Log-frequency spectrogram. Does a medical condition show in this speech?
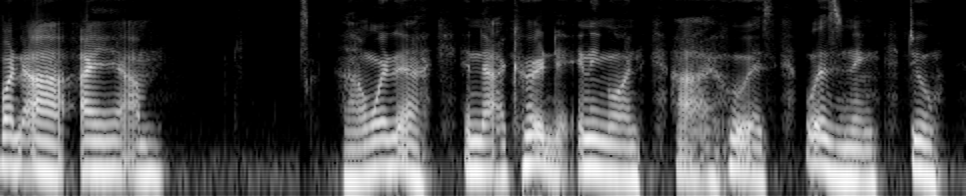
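Yes: ALS; reduced ability to get around.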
